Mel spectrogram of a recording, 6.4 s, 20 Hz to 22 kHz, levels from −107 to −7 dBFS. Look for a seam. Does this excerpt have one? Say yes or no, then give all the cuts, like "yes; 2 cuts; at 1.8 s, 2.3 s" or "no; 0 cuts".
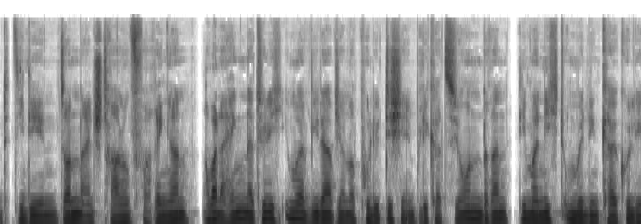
yes; 1 cut; at 3.3 s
